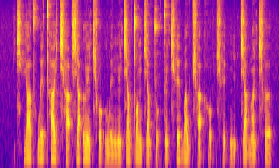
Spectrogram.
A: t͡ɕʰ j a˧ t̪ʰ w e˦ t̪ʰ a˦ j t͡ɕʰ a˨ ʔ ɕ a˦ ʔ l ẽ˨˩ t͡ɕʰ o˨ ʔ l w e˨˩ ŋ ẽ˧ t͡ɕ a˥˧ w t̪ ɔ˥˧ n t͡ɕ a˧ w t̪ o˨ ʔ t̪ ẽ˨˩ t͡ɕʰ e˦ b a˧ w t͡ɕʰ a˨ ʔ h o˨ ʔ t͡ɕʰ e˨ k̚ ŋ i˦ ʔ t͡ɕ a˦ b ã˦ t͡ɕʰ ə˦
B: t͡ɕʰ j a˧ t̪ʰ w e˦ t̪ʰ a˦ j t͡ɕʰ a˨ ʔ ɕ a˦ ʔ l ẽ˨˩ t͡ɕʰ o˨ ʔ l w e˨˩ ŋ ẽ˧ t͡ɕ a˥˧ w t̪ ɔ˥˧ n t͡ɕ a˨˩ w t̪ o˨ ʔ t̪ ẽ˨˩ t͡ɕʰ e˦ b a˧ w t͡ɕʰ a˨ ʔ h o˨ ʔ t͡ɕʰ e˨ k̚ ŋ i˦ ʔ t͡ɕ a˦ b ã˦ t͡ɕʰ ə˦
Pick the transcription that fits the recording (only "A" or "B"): B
